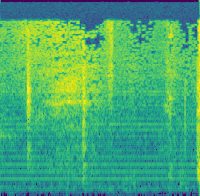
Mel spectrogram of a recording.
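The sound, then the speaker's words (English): A single loud, abrupt sneeze bursts out at the very end, after a quiet stretch with a few faint clicks over a steady low electrical hum. “Bless you. Excuse me.”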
